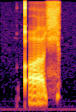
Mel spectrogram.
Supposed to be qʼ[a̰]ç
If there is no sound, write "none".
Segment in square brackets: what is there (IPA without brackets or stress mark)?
a̰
